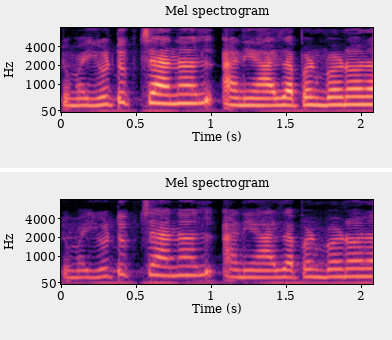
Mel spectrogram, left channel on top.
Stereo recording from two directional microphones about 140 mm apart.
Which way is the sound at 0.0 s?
50° left (ahead or behind).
